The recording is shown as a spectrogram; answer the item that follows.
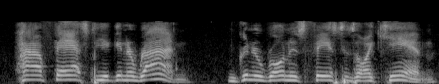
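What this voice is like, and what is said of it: Put-on Australian accent. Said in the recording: “See, that was my Australian accent.”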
